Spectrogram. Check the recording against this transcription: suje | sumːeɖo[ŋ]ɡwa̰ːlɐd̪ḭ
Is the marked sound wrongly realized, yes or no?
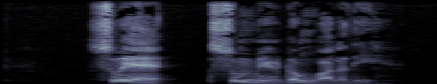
no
